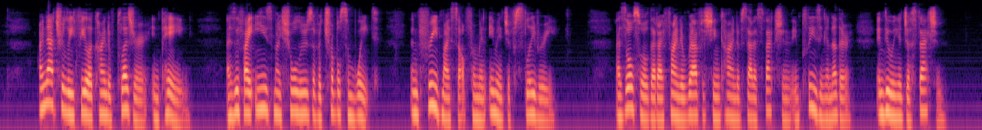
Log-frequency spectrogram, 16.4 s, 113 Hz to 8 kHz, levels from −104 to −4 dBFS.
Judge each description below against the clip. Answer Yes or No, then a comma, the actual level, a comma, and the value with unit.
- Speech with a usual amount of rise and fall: Yes, average, 3.7 semitones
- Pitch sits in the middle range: Yes, medium, 180 Hz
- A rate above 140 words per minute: Yes, average, 165 wpm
